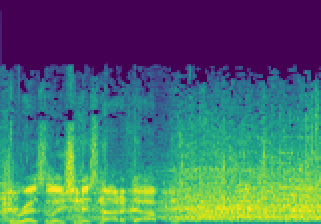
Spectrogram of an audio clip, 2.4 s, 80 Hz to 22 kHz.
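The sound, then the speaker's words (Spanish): A voice speaks briefly, then a dense, steady wash of applause from many hands fills the House chamber. The 212 Democrats and four Republicans who voted against an impeachment resolution applaud as it fails 214 to 216. The applause holds loud and even to the end. “Los aplausos son de los 212 demócratas que han votado en contra y a los que se han unido cuatro republicanos, que han considerado que Mallorcas no ha hecho nada para ser el primer ministro en más de 150 años en ser sometido al impeachment.”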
